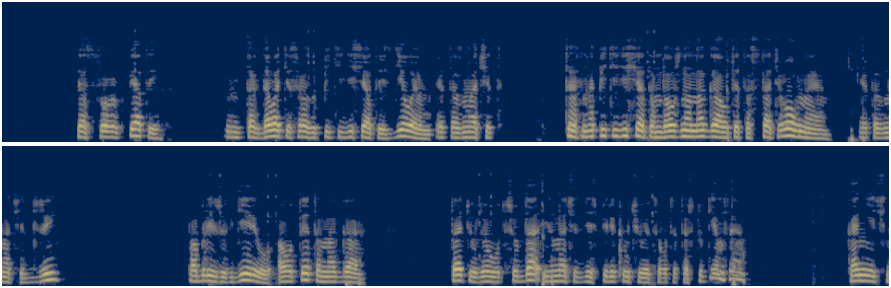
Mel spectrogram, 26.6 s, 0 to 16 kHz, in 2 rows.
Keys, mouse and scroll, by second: 4.6 click, 5.8-7.8 middle drag, 7.8 KP_3, 8.2-8.8 middle drag, 10.9 KP_3, 12.8 g, 16.5 click, 17.4-18.6 drag, 18.6 g, 20.5 click, 21.5 r, 24.3 g, 25.5 click.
